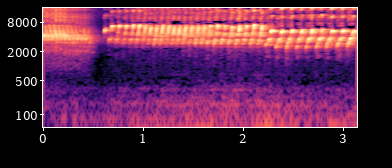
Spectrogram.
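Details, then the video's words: Gacor canary song used to spur other canaries: a brief buzzy roll, a short pause, then a long, even rapid trill that climbs slightly and keeps pulsing to the end. "Kenari Gacor Ngerek Menekan Lawan Ahlinya pancingan Kenari paud belajar Bunyi dan Kenari Malas Bunyi"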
